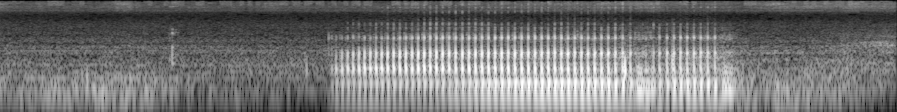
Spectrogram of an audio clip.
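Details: A single loud, rattling snore from a sleeping English Mastiff, with a coarse fluttering vibration through the breath.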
